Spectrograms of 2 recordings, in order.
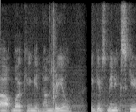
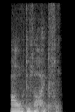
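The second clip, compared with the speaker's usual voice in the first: soft, posh storybook villain voice; 6 dB quieter than usual. Streamer recalling a role he still remembers, posh Shere Khan voice. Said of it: "and from there comes the posh voice".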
